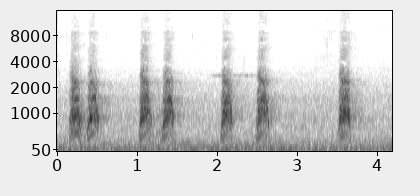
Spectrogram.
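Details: Maltipoo barking during a walk: seven short, sharp barks, mostly in quick pairs about a quarter second apart, the groups spaced roughly a second apart, over a low steady background rumble.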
